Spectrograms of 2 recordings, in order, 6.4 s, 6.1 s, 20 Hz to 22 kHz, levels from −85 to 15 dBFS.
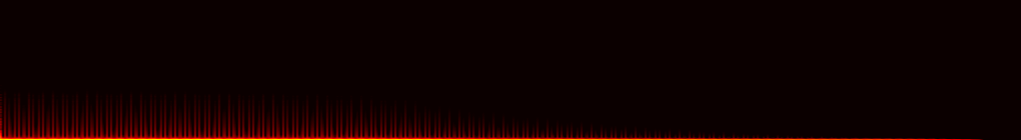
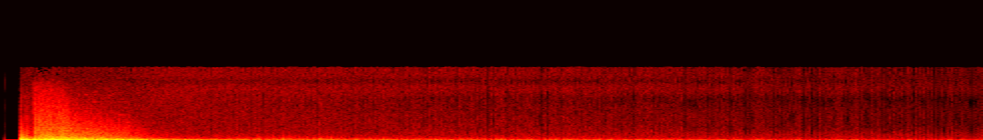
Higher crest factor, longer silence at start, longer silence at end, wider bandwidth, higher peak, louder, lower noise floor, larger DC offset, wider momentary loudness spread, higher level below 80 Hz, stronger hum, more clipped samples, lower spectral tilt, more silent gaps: second, 10 dB vs 18 dB; about the same, 0 s vs 0.1 s; first, 1.1 s vs 0.8 s; second, 0.3 kHz vs 11.5 kHz; about the same, 0 dBFS vs -2 dBFS; about the same, -16 LUFS vs -17 LUFS; about the same, -45 dBFS vs -44 dBFS; second, under 0.1% vs 0.5%; second, 19 LU vs 29 LU; first, -12 dBFS vs -26 dBFS; neither; neither; first, -12.5 dB/octave vs -7.5 dB/octave; neither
